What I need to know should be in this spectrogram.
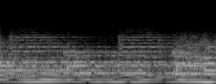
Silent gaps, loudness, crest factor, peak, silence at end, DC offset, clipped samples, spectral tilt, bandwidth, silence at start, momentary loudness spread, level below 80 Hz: none; -27 LUFS; 16 dB; -10 dBFS; 0 s; under 0.1%; under 0.1%; -8 dB/octave; 6 kHz; 0 s; 4 LU; -70 dBFS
